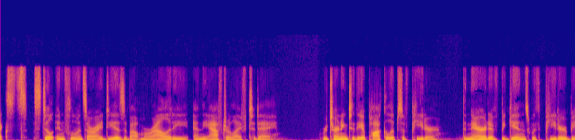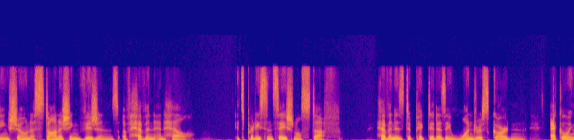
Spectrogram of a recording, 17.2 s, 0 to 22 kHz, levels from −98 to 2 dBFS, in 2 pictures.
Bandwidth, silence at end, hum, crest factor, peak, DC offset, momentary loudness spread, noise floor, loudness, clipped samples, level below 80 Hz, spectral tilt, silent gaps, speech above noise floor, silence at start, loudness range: 12 kHz; 0 s; none; 18 dB; -2 dBFS; under 0.1%; 10 LU; -60 dBFS; -20 LUFS; under 0.1%; -44 dBFS; -5 dB/octave; none; 41 dB; 0 s; 3 LU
